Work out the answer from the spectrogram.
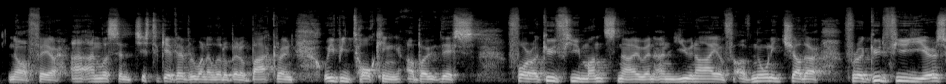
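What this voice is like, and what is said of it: Mancunian English accent. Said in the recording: “You can probably hear it, that Mancunian accent.”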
